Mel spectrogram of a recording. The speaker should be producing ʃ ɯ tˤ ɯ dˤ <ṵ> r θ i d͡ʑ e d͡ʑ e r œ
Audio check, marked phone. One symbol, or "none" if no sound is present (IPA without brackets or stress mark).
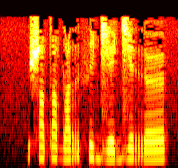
u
